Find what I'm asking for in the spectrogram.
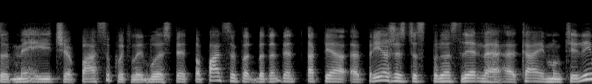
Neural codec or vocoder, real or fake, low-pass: codec, 16 kHz, 0.5 kbps, FunCodec, trained on LibriTTS, 25 frames a second; fake; 7.2 kHz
